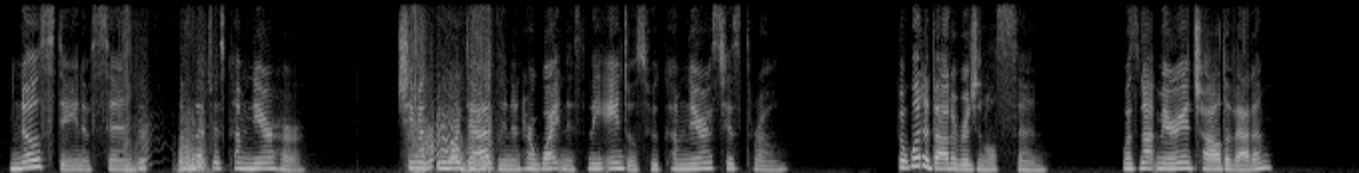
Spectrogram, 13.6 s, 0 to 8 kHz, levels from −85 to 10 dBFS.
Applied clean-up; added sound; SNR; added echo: neural mask model RNNoise.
